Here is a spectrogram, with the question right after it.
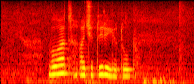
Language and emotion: Russian, neutral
